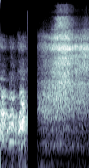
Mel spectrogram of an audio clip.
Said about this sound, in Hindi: नाइट में कुत्ते बड़े भौंकते हैं भाई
